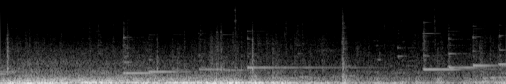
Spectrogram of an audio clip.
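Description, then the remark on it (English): A car engine labors up steep, rocky, twisting roads through the Biria forest just north of Tzfat, Israel, in a heavy, steady low rumble, with a whining tone rising in steps as it strains, plus occasional clicks and rattles; no one speaks. “And the car I'm in sounds like its engine is just barely up for the job.”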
